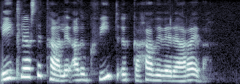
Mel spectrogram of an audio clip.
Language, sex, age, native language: Icelandic, female, 40-49, Icelandic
